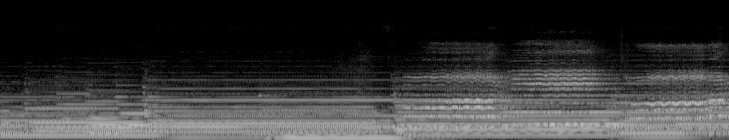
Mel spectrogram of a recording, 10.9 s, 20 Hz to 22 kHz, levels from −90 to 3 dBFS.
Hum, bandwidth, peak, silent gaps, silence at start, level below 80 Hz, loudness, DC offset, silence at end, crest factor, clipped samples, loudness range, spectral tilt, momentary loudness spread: none; 7.6 kHz; -14 dBFS; none; 0 s; -38 dBFS; -28 LUFS; under 0.1%; 0 s; 14 dB; under 0.1%; 3 LU; -8 dB/octave; 5 LU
